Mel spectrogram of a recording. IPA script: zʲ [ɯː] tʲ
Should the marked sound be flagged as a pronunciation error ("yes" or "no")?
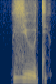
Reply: no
